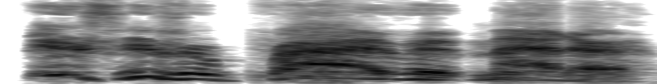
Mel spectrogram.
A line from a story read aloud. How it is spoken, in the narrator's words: Ares bellowed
